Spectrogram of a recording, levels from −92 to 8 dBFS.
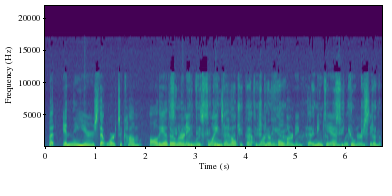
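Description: No technical faults occur at any point in this speech recording.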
